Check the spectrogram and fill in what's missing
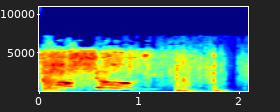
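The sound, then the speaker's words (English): A gunshot cracks through a window and shatters a lamp: two loud, heavy thudding bangs follow a brief ringing, sliding tone, with a crash of breaking glass. “No, a bullet did it for him. It came through that window.”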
